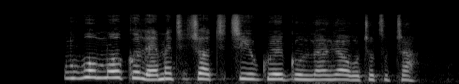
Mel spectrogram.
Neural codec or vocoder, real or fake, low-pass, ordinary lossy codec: codec, 16 kHz in and 24 kHz out, 0.4 kbps, LongCat-Audio-Codec, two codebook decoder; fake; 10.8 kHz; none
